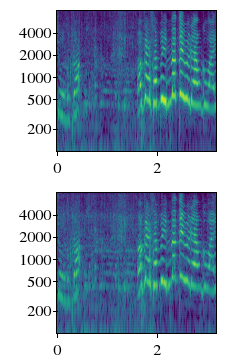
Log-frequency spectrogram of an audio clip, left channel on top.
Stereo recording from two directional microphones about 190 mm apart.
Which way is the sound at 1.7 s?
60° left (ahead or behind).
